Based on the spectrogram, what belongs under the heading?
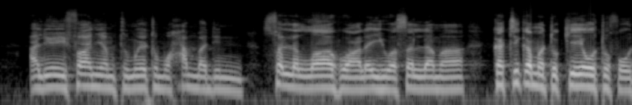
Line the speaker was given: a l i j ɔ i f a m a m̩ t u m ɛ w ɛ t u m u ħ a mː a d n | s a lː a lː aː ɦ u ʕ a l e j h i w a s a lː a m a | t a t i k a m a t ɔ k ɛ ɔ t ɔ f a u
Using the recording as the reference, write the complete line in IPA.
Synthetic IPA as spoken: a l i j ɔ i f a ɲ a m̩ t u m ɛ w ɛ t u m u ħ a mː a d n | s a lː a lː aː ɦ u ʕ a l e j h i w a s a lː a m a | k a t i k a m a t ɔ k ɛ ɔ t ɔ f a u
